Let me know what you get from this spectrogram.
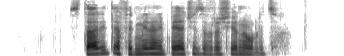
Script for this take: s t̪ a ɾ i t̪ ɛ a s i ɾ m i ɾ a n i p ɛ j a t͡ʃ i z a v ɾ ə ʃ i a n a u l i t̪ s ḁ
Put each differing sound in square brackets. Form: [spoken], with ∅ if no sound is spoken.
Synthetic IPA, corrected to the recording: s t̪ a ɾ i t̪ ɛ a [f] i ɾ m i ɾ a n i p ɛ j a t͡ʃ i z a v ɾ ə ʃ i a n a u l i t̪ s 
